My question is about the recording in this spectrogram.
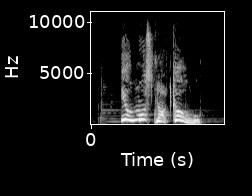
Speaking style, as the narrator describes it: she exclaimed energetically

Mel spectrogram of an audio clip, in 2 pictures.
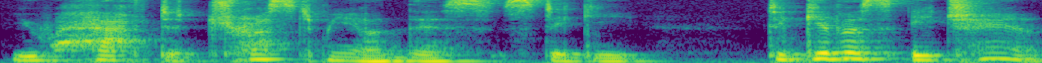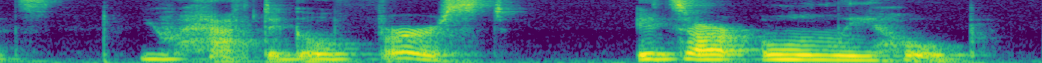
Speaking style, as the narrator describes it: Reynie whispered

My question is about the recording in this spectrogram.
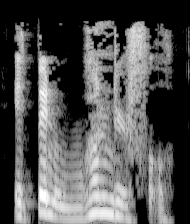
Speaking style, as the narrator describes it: Travis Stoll said wistfully

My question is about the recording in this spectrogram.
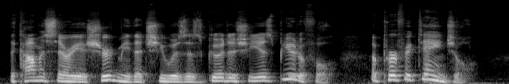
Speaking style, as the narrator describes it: cried

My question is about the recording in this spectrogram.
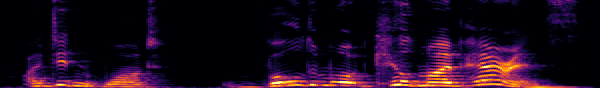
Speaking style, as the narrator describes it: Harry spluttered

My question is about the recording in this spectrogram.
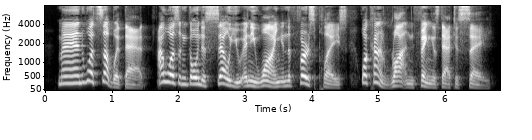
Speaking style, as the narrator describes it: he scoffed and said to Yang Zhi

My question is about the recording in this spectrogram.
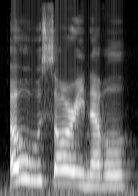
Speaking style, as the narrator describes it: Fred shouted over all the laughter

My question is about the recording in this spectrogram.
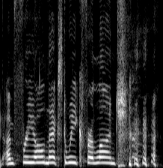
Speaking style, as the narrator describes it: Birdman's yelling from across the street

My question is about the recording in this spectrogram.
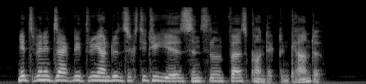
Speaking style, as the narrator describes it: she quickly uttered

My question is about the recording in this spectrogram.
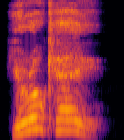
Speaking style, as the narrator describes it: I told Axe soothingly

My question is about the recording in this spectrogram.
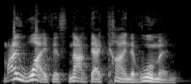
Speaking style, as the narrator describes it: he barked at Yan Qing

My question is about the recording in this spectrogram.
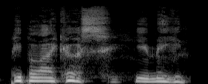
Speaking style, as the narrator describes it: Kaladin added mournfully

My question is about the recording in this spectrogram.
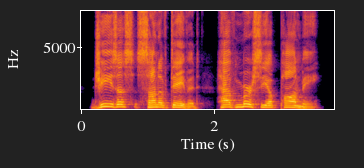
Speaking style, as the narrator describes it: He cried out

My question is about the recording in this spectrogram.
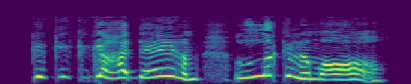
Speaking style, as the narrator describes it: he exclaimed in awe

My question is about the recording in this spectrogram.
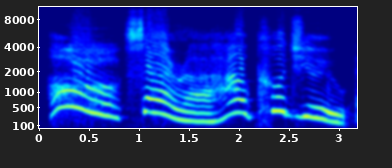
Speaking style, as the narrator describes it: exclaimed Katie through a zillion fries, all sticking out of her mouth

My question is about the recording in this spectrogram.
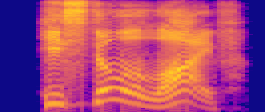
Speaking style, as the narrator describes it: Rain shouted

